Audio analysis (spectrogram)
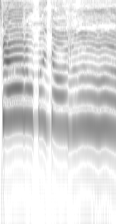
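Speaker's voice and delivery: acted, very high, slow hysterical sobbing. Retelling her phone call to her dad, imitating her own hysterical crying. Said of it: "I'm hysterical and I'm crying and I'm like".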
